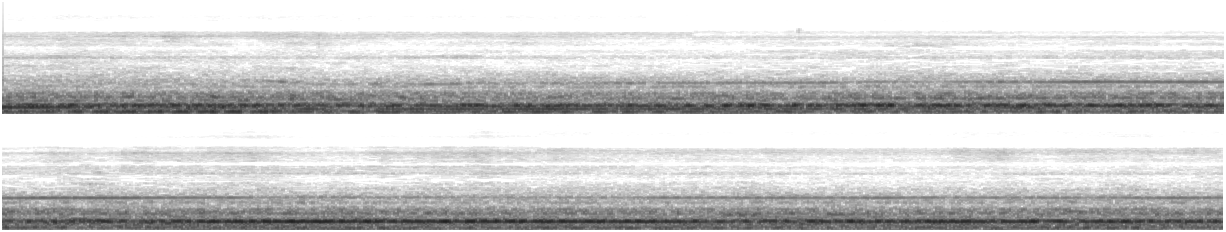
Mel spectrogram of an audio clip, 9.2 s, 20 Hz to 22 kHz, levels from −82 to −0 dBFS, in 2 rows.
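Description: From 2.59 s to 6.59 s the audio switches abruptly, with no gap, to an adaptive stream at a lower bitrate. For those four seconds treble above about 14.9 kHz disappears, pointing to a drop from roughly 96 kbit/s AAC to 24 kbit/s HE-AAC.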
